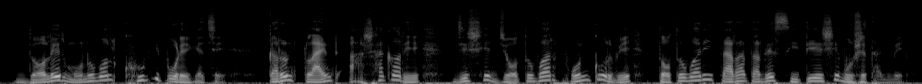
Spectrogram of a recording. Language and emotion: Bengali, sad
